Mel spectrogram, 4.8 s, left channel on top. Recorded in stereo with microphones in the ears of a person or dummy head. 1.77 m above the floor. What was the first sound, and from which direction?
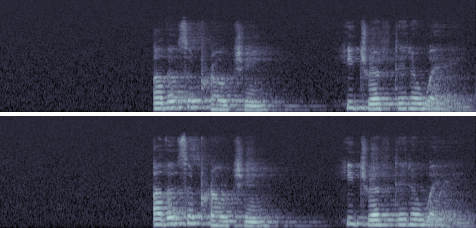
A woman speaking, 35° right (ahead or behind).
